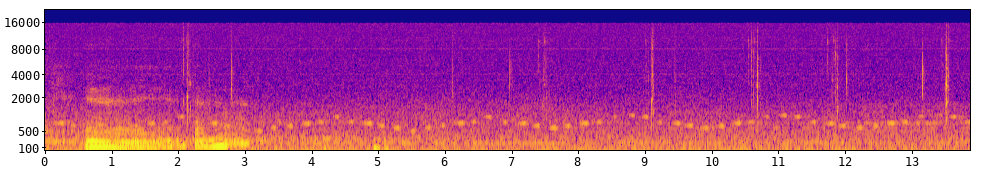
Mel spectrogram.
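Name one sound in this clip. Soft interface clicks sound as a menu is opened and browsed.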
